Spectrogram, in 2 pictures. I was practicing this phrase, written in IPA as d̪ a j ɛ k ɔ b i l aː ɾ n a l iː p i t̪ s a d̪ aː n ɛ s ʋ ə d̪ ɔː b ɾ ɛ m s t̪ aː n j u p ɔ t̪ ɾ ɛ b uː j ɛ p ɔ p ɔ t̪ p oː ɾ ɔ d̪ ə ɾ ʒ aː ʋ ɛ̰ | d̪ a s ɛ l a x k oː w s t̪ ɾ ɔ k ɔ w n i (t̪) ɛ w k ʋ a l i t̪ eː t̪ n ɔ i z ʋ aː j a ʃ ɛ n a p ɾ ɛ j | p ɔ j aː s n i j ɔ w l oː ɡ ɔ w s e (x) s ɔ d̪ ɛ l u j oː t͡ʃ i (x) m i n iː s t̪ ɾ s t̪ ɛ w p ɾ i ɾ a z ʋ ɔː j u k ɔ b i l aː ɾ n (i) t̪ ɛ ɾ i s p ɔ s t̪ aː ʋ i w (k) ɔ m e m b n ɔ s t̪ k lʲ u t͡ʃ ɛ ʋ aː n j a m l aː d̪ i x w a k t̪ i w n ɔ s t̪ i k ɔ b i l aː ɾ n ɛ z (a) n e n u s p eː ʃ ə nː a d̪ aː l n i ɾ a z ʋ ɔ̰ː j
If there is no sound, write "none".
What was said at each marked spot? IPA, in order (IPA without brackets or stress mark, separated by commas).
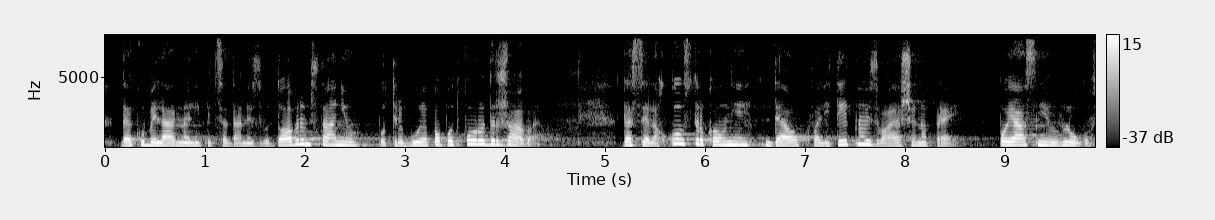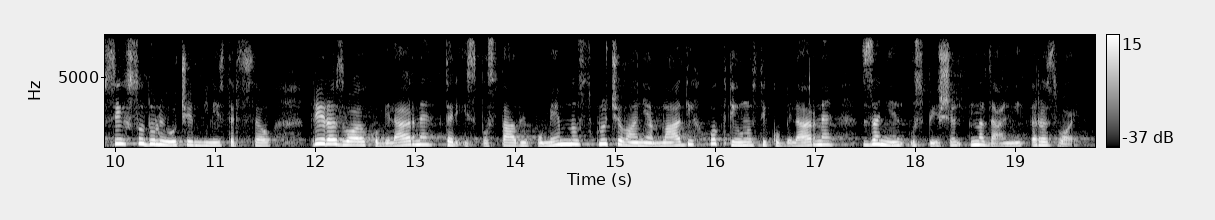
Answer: d̪, x, x, ɛ, p, a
